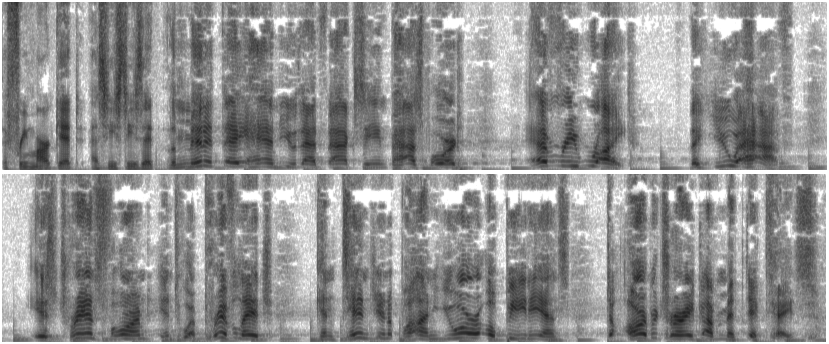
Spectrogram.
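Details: Spasmodic dysphonia in an adult man, diagnosed at some point during his career as an environmental lawyer.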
